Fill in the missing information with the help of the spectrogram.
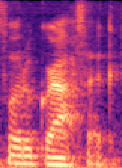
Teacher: Short, short, long, short, photographic. So that first O says O, the next O says schwa, like a, and then lastly I have my unstressed ick at the end. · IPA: /ˌfoʊtəˈgræfɪk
